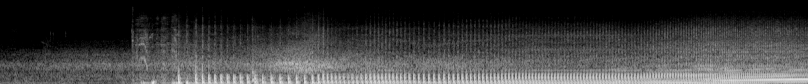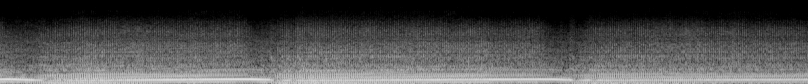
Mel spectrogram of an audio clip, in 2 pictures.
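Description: Triumph Scrambler 400 X's single-cylinder 'thumper' engine cuts in loudly about a second and a half in and runs at low revs. It then pulls away, the revs climbing and dropping back at three upshifts.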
